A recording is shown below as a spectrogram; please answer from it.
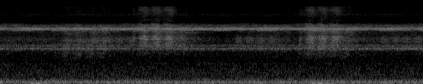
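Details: Continuous high-pitched cricket chirping holds a shimmering, even tone throughout, with two short brighter swells and a faint low hum underneath.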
